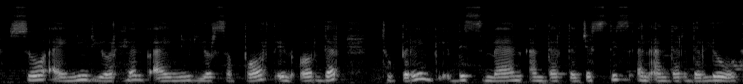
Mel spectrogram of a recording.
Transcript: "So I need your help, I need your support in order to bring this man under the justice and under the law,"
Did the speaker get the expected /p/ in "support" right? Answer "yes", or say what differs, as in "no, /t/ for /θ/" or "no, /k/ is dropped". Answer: yes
